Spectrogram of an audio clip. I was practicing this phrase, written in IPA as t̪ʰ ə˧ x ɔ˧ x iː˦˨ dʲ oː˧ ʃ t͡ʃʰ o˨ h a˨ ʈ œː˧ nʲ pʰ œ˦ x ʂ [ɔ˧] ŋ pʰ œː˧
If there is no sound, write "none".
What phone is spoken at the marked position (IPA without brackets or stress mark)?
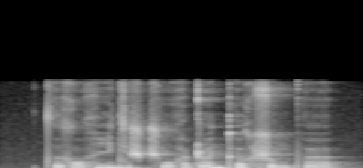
o˧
